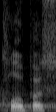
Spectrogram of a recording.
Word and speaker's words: Clopas: sister, Mary the wife of Clopas, and Mary Magdalene. So, Cleopas, not to be confused with Clopas, which is a Hebrew Aramaic word, this one a "Mary the wife of Clopas, and Mary Magdalene." Clopas is often a shortened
